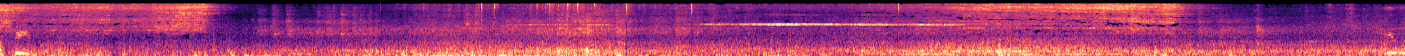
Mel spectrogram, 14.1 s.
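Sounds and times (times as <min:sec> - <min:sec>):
train wheels rumbling: 0:00.0 - 0:14.0
high wheel squeal: 0:05.1 - 0:06.3, 0:06.9 - 0:12.0.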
